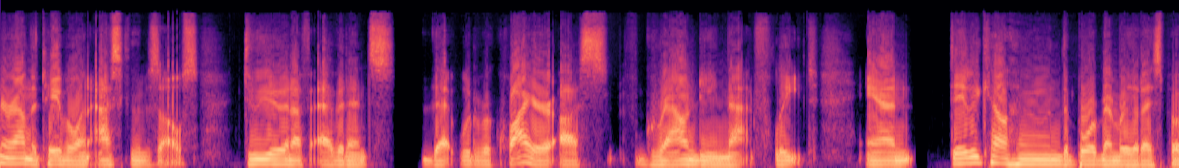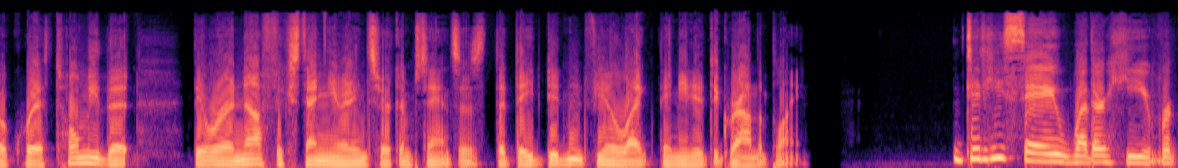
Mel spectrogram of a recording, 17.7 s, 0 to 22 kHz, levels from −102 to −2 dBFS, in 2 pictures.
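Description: Speech with hard clipping throughout, driven about 10 dB past the limit so roughly one sample in twenty is flattened, giving harsh fuzz on loud syllables; the waveform shows squared-off peaks, the spectrogram bright high-frequency smearing above them.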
